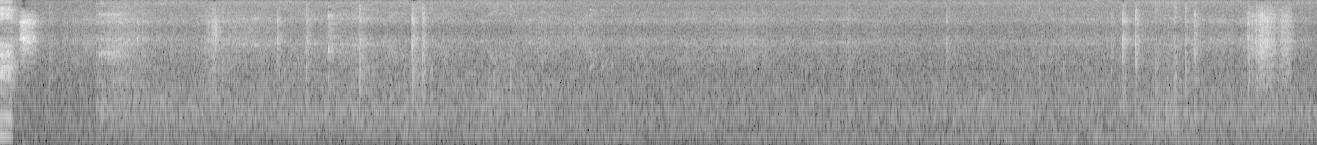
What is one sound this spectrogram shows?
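Small parts click and tap faintly.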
